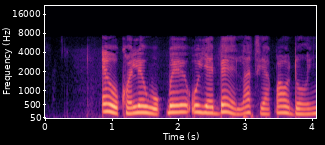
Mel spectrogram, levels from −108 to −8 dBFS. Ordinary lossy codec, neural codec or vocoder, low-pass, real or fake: MP3, 48 kbps; none; 7.2 kHz; real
